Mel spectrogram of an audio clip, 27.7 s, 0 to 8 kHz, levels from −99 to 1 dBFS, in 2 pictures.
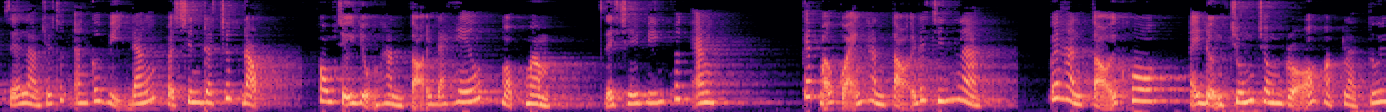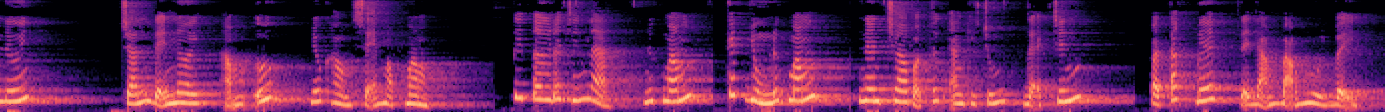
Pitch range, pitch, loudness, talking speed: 235-325 Hz, 270 Hz, -20 LUFS, 185 wpm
